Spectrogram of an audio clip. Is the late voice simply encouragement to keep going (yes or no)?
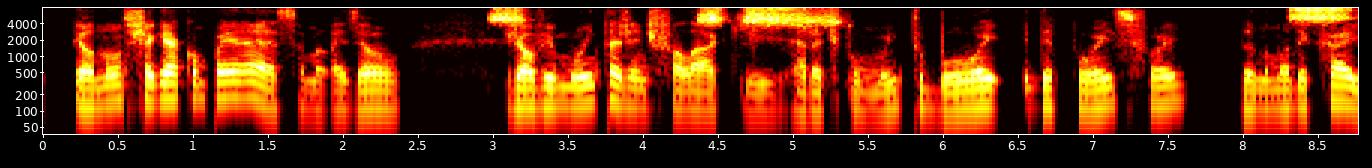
no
